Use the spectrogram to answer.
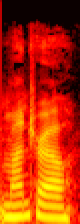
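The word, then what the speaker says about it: Montreux: Queen was in Montro, is that how you say it? That's right. Montro.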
